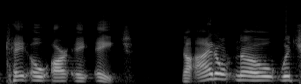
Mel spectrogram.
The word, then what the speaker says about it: Korah: Now, this next person who's identified here, in some King James Bibles, it is spelled C-O-R-E. In some, it's K-O-R-A-H.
